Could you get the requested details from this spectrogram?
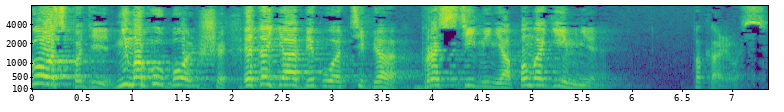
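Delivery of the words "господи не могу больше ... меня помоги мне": very high, loud, sudden crying out. Retelling a woman who jumps up during a sermon, the speaker is retelling her crying out. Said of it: "начинает кричать".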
